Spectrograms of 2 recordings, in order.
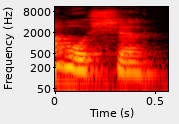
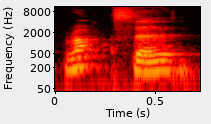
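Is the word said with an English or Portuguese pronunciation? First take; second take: Portuguese; English. First: The word is said with a Portuguese pronunciation. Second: The word is said with an English pronunciation. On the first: "Mas a gente fala roxa" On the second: "Talvez eles dis, pro, pronunciariam Roxa"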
